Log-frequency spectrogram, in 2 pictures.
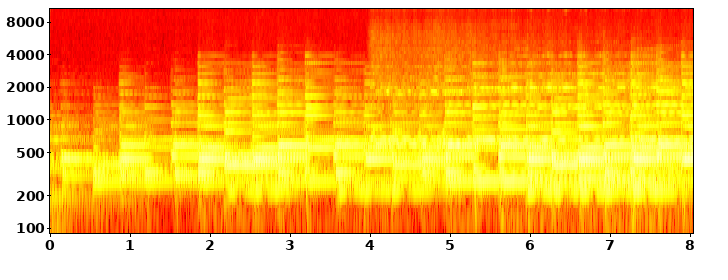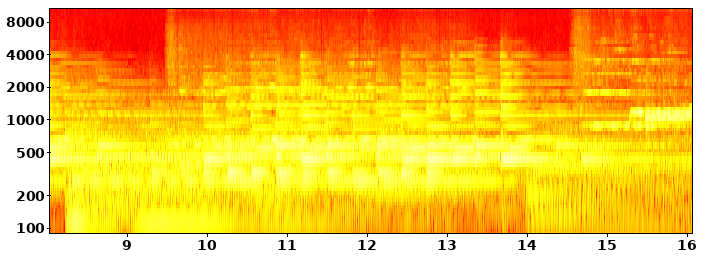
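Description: New-age/ambient piano music: the piano plays quick runs of notes, with a low bass note coming in about halfway through.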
